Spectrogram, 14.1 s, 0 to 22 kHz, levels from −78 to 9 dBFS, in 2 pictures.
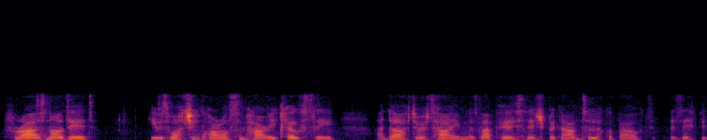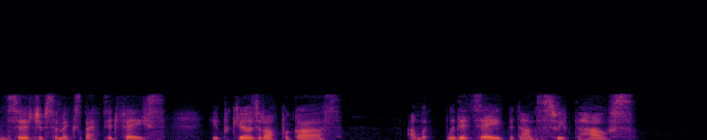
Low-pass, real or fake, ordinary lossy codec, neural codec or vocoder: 7.2 kHz; real; AAC, 32 kbps; none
